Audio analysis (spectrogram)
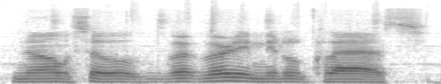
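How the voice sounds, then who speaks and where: A man's voice: mid-range voice, steady tone, measured pace, dull audio, soft background music. A man from Sweden, an investor telling his story in an interview, repeating words and often adding "you know". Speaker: investor, guest. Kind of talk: casual interview talk.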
